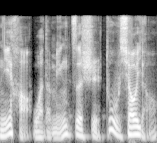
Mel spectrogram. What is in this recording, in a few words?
male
